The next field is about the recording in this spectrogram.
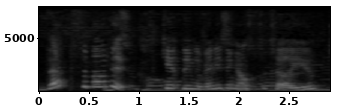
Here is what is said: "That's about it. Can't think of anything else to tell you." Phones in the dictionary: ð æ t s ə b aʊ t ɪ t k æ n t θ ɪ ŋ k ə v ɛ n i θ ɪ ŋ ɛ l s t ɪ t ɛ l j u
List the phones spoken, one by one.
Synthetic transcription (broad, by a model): ð æ t s ə b aʊ t ɪ t k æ n θ ɪ ŋ k ə v ɛ n i θ ɪ ŋ ɛ l s t ɪ t ɛ l j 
